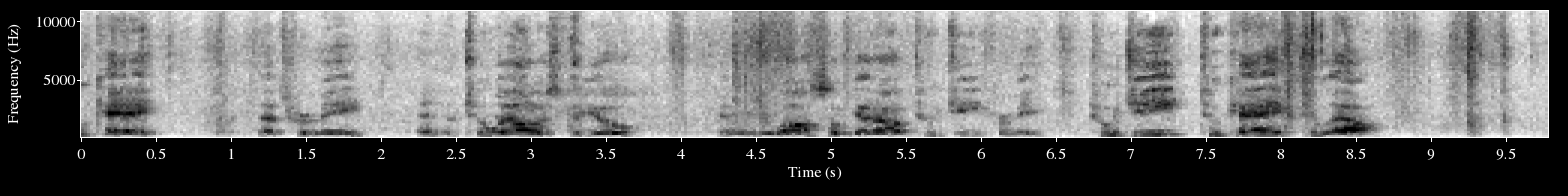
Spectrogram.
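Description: An elderly woman talks nearby in a lively voice.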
